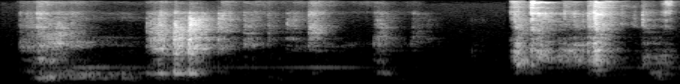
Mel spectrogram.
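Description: Faint handling noises: a few soft clicks and rustles, with a faint steady high hum under them and a short hiss near the end.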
